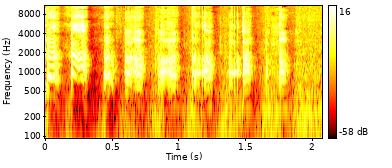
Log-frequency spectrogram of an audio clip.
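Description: A woman laughing hard in a quick run of short pulses, about five a second.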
